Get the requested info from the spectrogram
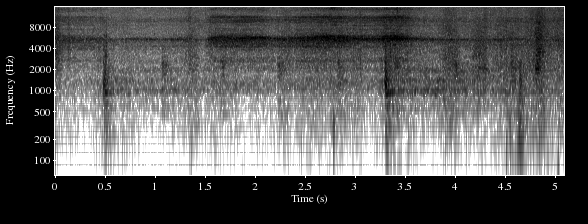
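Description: Steam hissing from the jets of a scratch-built horizontal Hero engine (aeolipile), growing stronger about a second and a half in, with a couple of sharp clicks. The boiler's steam pressure is still just short of what it takes to spin the rotor on its own.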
